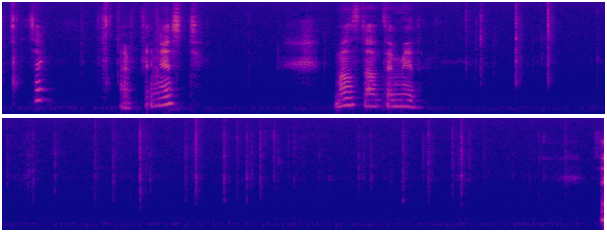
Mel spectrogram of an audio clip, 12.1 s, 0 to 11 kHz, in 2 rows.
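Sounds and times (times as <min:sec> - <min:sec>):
puzzle cube plastic clicks: 0:00.0 - 0:01.7, 0:04.3 - 0:11.9.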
